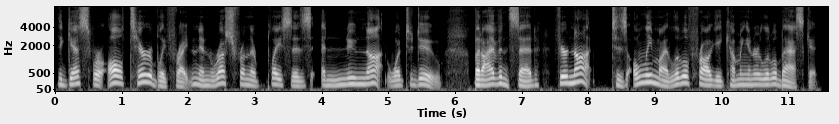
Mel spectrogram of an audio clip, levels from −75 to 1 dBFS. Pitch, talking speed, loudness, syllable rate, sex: 155 Hz, 165 wpm, -18 LUFS, 4.4 syllables/s, male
